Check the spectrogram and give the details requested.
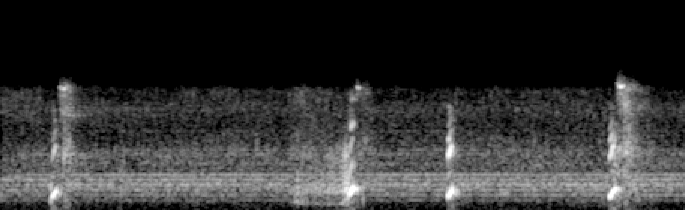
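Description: Four soft, brief whimpering yelps over several seconds from a sleeping dog, ordinary dreaming noises.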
